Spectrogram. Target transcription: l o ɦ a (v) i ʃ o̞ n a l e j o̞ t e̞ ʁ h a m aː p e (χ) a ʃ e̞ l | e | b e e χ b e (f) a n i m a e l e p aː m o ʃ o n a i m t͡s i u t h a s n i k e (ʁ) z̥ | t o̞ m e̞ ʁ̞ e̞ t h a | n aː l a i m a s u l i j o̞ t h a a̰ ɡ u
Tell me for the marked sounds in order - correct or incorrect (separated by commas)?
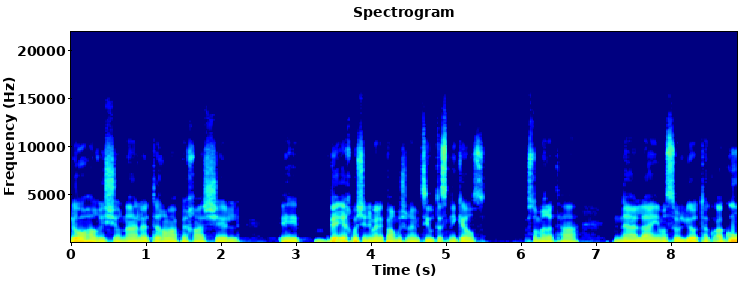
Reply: incorrect, correct, incorrect, correct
